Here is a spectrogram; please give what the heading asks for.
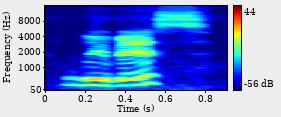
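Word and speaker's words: Lubas: In just a moment, I'm going to introduce you to Brigadier General John Lubis. That's spelled J-O-H-N, Lubis, L-U-B-A-S.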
